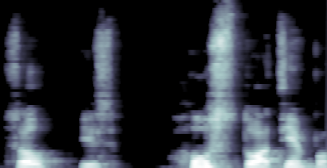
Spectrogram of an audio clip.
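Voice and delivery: normal talking voice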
